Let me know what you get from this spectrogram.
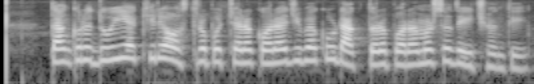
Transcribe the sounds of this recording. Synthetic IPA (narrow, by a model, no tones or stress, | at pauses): t̪aŋkɔɾed̪ujakʰiɾeɔst̪ɾɔpɔt͡ʃaɾɔkɔɾad͡ʒibakuɖak̚t̪ɔɾɔpɔɾamɔɾsɔd̪ejt͡ʃʰɔnt̪i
